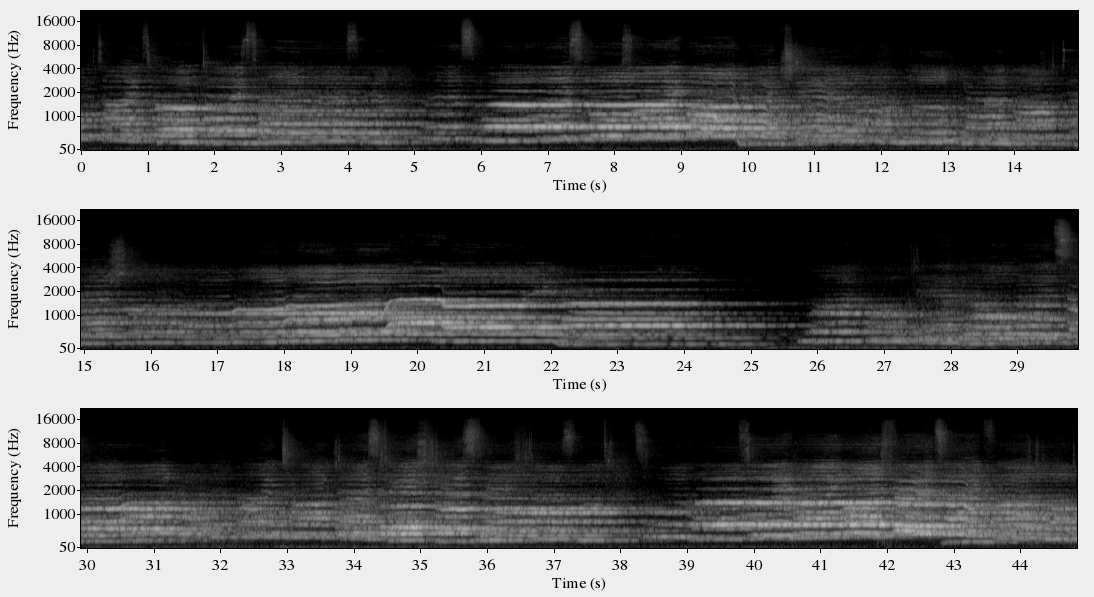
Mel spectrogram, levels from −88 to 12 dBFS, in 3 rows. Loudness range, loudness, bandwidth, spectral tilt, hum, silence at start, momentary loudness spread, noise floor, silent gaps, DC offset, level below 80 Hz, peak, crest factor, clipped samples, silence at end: 15 LU; -28 LUFS; 15 kHz; -4 dB/octave; none; 0 s; 19 LU; -57 dBFS; none; under 0.1%; -72 dBFS; -10 dBFS; 20 dB; under 0.1%; 0 s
